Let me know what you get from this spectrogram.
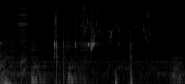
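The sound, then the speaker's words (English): Lemonade poured into a glass, a few seconds of uneven splashing and dripping with small bright spatters, faint background murmur underneath. “Do you want some water or lemonade? Ma, lemonade.”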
